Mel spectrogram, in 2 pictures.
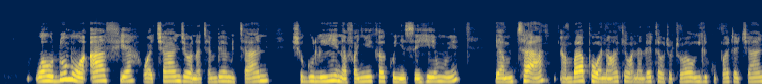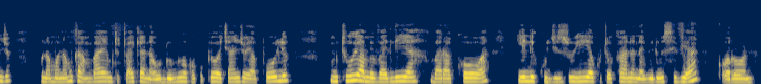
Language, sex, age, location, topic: Swahili, female, 25-35, Kisumu, health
